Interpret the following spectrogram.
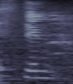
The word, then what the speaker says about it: listen: حرف التي هنا صامت. يعني ايه صامت؟ يعني حرف يكتب ولا ينطق. ما ينفعش انطق التي في listen. ما ينفعش اقول listen غلط. امال هقول ايه؟ listen. listen listen listen. استمع يعني ايه؟ listen listen listen listen listen listen. listen يبقى تي هنا سايلنت.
